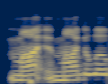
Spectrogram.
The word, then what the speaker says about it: mandala: Center you want to spell that mandala like Gondola okay yeah okay but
